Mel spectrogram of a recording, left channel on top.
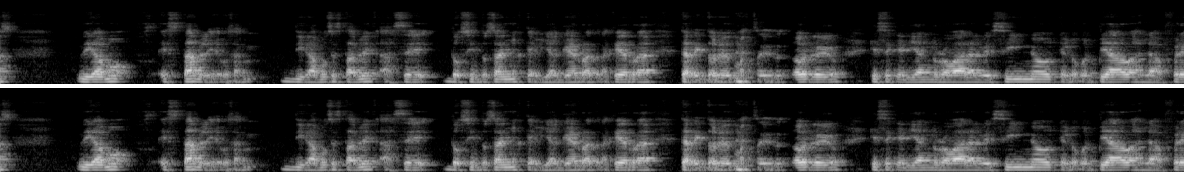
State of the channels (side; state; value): both; identical; correlation 1.00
